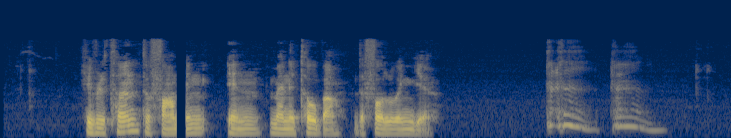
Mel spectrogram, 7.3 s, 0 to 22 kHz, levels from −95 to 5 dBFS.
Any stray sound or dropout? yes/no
yes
